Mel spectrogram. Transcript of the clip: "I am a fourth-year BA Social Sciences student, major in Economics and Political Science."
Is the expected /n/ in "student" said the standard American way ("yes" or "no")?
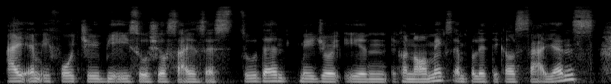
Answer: yes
